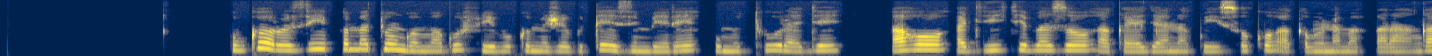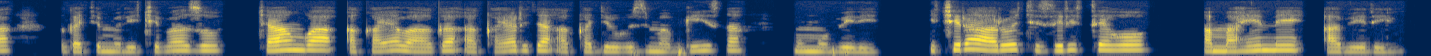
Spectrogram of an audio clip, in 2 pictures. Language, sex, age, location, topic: Kinyarwanda, female, 18-24, Huye, agriculture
